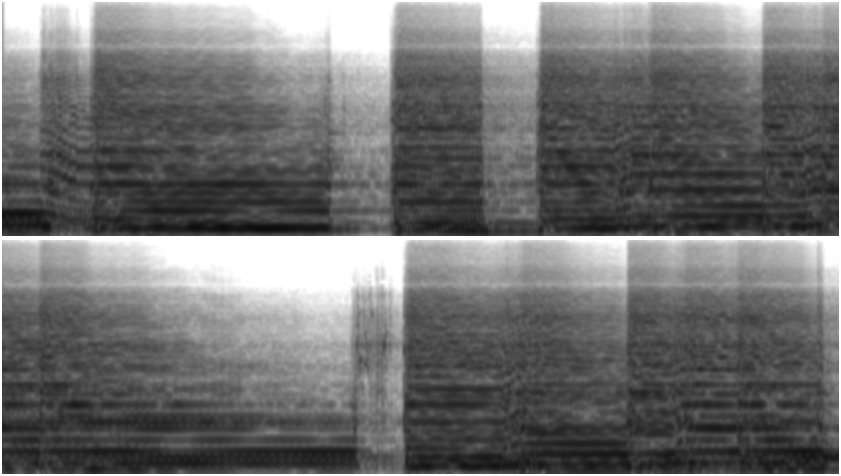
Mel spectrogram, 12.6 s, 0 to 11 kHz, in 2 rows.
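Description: A heavily distorted electric guitar runs through a Neural DSP amp simulator set for an EL34 tube amp tone, playing loud chord bursts separated by brief gaps of silence.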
